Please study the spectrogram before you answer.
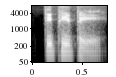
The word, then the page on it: DPP: American English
